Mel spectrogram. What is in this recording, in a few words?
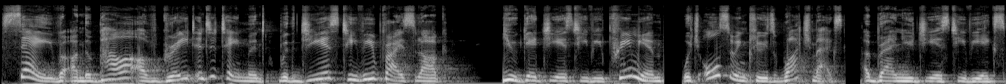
English; OSM Talent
